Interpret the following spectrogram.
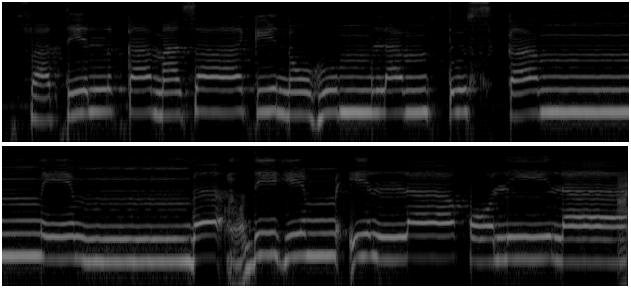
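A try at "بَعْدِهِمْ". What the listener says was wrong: Ainnya kurang tekan bunda. Ba'di.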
